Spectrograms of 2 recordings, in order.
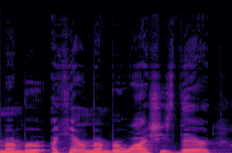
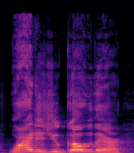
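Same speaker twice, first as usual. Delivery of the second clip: high, loud outburst of disbelief; exasperated yell; 10 semitones higher, 11 dB louder than usual. Real, not acted. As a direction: yell it, mad at their stupid choice. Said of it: "getting hoarse from getting mad".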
